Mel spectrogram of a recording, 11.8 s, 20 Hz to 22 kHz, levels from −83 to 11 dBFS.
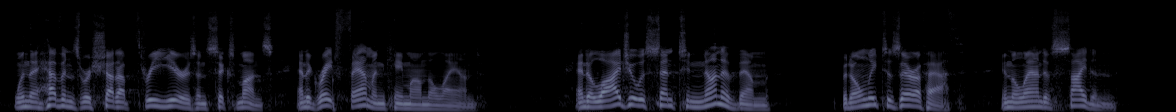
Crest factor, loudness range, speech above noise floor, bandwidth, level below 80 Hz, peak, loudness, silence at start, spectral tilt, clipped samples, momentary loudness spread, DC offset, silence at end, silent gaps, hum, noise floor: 22 dB; 2 LU; 42 dB; 17.5 kHz; -84 dBFS; -22 dBFS; -44 LUFS; 0.15 s; -5 dB/octave; under 0.1%; 11 LU; under 0.1%; 0.6 s; none; none; -86 dBFS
